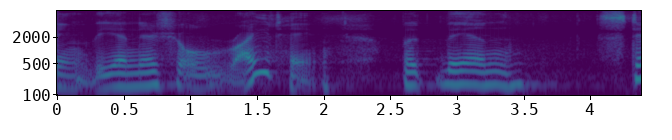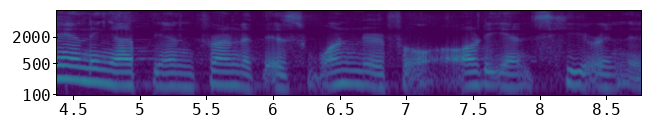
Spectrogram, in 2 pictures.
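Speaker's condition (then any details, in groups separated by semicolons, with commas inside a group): Spasmodic dysphonia; voice loss, breaks mid-sentence like tiny cough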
